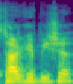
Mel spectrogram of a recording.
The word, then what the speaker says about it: Takabisha: And in the day that we were there, I was able to get Takabisha after I might be mispronouncing that. Um, but we rode Oh, it was Takabisha.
